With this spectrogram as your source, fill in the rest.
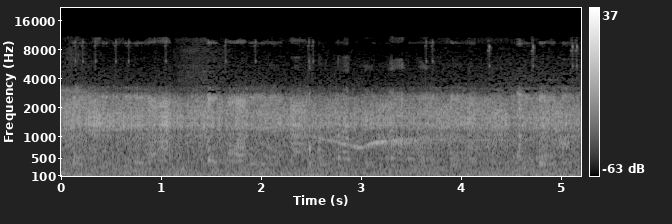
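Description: Radio static hisses steadily with a warbling tone.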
